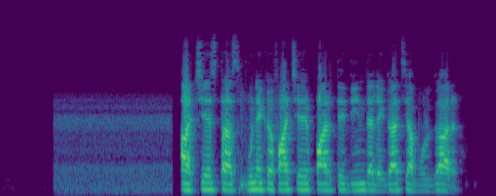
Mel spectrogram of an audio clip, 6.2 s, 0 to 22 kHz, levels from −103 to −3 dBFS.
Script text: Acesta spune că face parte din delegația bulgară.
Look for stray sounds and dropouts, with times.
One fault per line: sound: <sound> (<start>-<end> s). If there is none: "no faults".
no faults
